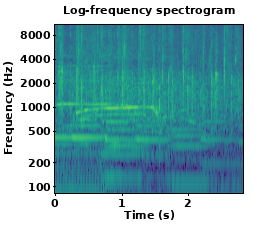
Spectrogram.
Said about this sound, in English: You come up here, give her a round of applause.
